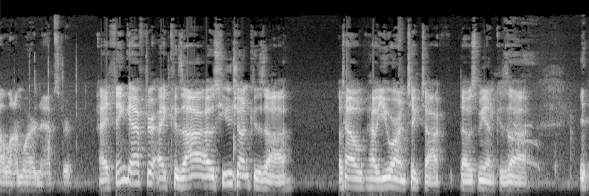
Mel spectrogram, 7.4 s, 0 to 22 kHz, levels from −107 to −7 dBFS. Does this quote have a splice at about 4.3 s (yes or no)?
yes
